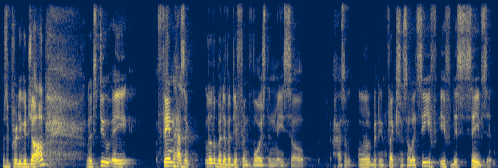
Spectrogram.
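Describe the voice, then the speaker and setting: A man, a voiceover artist, chatting casually about voice software from his home office, with frequent fillers. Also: medium pitch, moderate pace. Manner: chatty, filler-heavy explaining. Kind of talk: casual tech review.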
